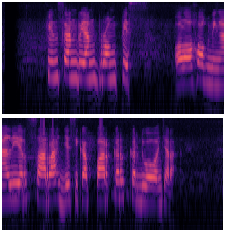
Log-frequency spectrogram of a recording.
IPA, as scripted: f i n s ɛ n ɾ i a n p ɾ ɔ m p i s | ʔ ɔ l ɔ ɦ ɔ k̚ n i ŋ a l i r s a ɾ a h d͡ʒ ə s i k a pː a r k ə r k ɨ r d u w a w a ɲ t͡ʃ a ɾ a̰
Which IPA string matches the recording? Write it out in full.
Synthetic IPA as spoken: f i n s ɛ n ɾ i a n p ɾ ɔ m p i s | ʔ ɔ l ɔ ɦ ɔ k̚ n i ŋ a l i r s a ɾ a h d͡ʒ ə s i k a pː a r k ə r k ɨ r d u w a w a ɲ t͡ʃ a ɾ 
